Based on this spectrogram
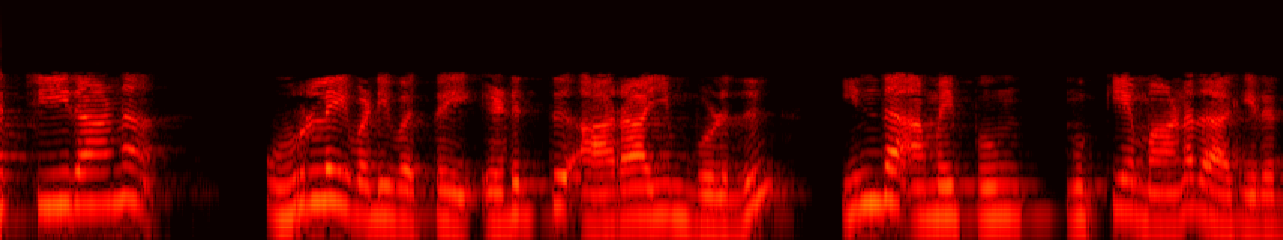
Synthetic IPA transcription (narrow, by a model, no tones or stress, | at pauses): ɐt͡ʃːiːɾaːnɐ | ʊɾʊɭɐɪʋɐɽɪʋɐt̪ːɐɪʔɛɽɯt̪ːɯʔaːɾaːjɯmpɔɻɯðɯ | ɪnd̪ɐɐmɐɪpːɯmːʊkːɪjɐmaːnɐðaːɣɪrɐðɯ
